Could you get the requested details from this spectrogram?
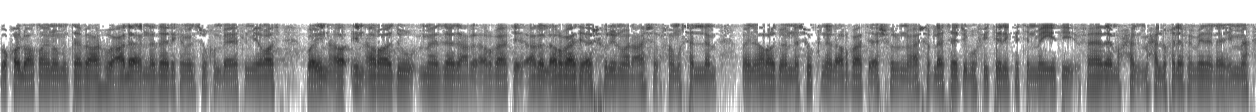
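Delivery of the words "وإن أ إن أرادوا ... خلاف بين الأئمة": ordinary talk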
